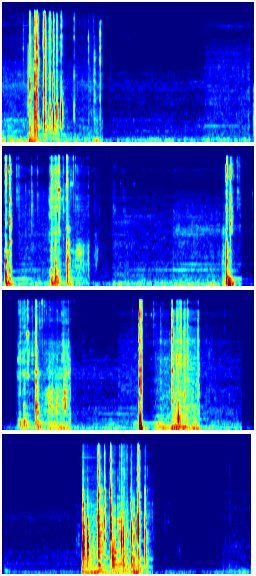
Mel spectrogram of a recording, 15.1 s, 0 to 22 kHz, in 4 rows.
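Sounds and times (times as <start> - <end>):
plastic pieces crackling and scattering: 0.3 - 1.5, 12.6 - 13.6
plastic toys snapping under a tyre: 0.3 - 1.6, 9.6 - 10.6, 12.6 - 13.6.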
